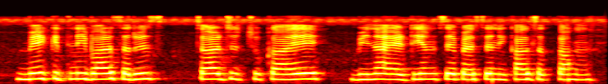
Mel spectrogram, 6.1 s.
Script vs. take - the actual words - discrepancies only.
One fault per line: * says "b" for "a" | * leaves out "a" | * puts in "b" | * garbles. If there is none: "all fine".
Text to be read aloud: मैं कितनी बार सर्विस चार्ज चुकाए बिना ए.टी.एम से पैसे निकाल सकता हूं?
all fine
